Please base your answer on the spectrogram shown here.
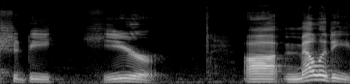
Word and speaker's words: Melody: Melody, 3 syllables. L is in the middle and it's unstressed. Melody. Like that.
